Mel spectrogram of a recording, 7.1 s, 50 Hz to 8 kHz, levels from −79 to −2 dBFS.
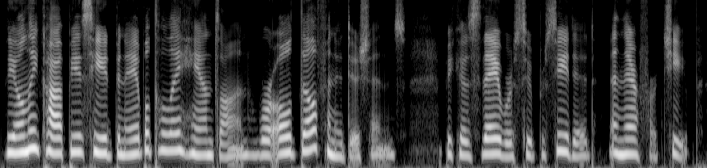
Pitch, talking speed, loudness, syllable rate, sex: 225 Hz, 185 wpm, -18 LUFS, 6.0 syllables/s, female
